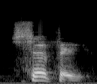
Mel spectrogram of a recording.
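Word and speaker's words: chèvre: Chevre 呢个系法国名嚟噶，嗰、那个串法咧就系 Chevre， Chevre，一个法国发音嚟噶 Chevre，咁咧就法语就系山羊嘅意思啦。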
